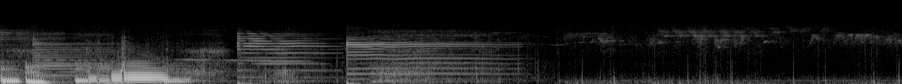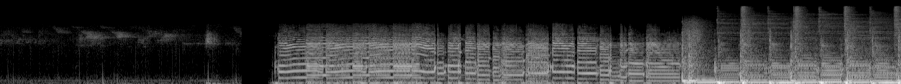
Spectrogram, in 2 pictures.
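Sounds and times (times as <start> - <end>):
high bird chirps: 5.6 - 11.5
electric guitar chord ringing: 11.8 - 15.9.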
